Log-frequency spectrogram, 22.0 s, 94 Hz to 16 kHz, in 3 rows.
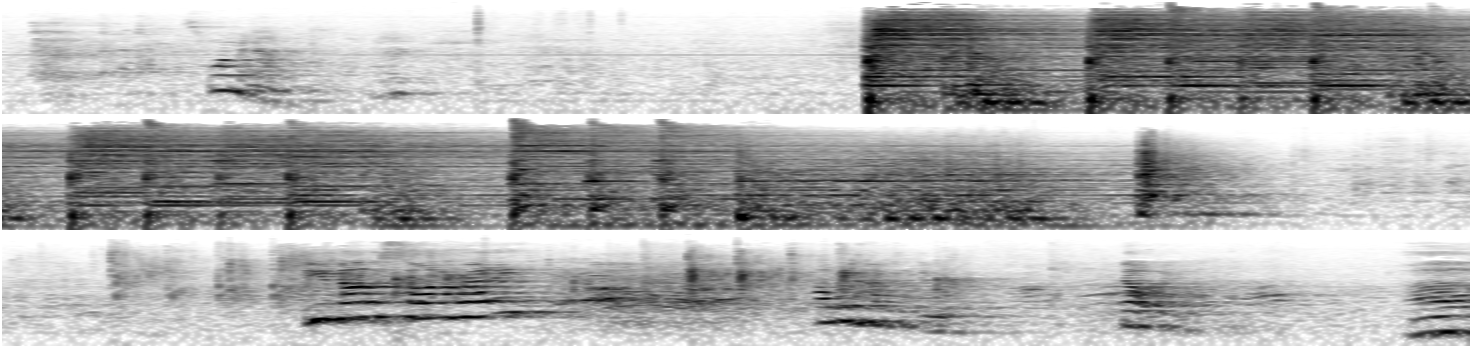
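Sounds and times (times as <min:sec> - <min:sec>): drum and cymbal hits: 0:04.3 - 0:13.8
piano chords: 0:04.3 - 0:14.0.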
